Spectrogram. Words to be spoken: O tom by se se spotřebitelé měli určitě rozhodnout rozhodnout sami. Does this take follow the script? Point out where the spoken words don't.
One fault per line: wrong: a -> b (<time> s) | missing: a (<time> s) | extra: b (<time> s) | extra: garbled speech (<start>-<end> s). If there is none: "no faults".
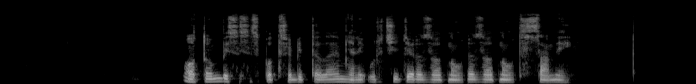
no faults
